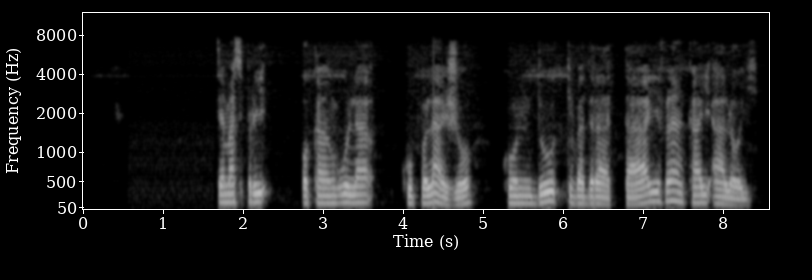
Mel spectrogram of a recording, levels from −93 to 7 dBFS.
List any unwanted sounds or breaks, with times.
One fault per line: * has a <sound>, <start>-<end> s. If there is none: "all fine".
all fine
